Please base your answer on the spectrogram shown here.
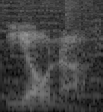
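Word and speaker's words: Jona: I know it's spelled with a J, but it's typically pronounced Yona. At least as far as I know.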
